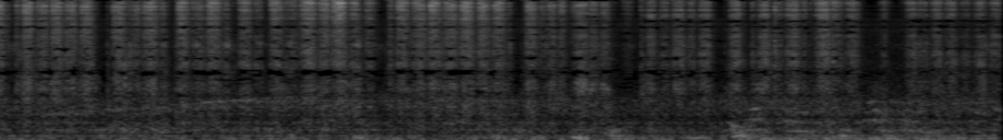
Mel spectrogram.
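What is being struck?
Graphite pencil on a paper sketchbook page.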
